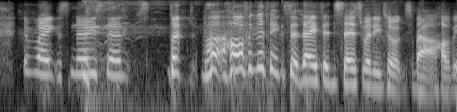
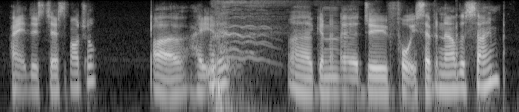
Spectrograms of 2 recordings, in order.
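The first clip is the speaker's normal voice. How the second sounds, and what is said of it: Imitates another person's voice. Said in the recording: “That was my Nathan impression... It's a good one.”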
